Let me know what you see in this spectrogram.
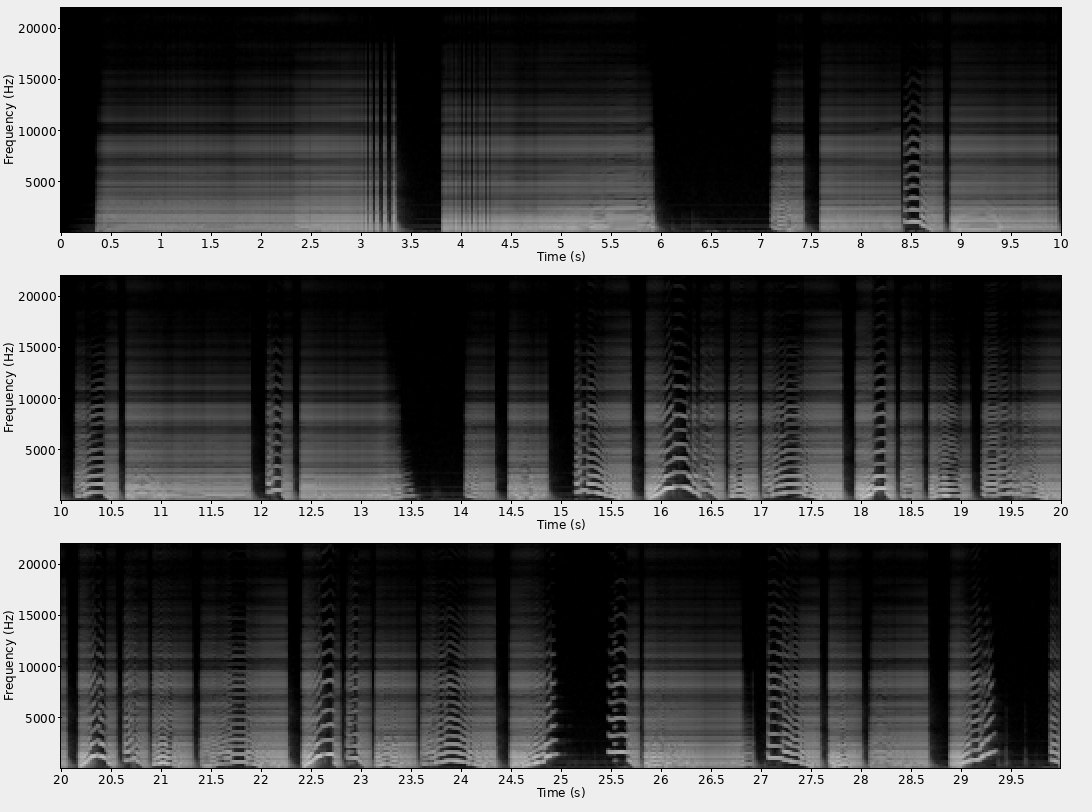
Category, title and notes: Sound effects > Objects / House appliances
Micro de contacto crujido puerta
Melodic sound of a door creek. Recorded with a Contact Microphone..
door, creek, mic, contact, montevideo, uruguay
